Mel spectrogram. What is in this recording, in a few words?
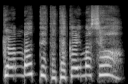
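Voice encount, Japanese; violet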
